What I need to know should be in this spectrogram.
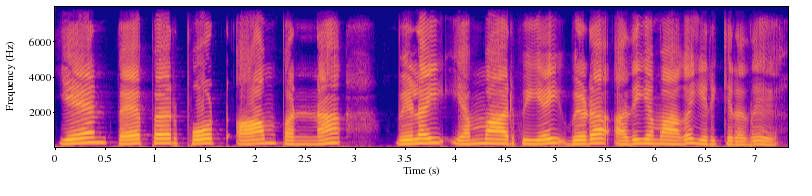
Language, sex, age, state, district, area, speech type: Tamil, female, 60+, Tamil Nadu, Erode, urban, read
